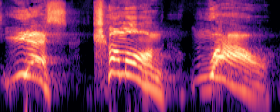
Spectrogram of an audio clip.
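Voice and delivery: loud, high, rousing; jubilant cheer. Acted. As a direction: cheer like a stadium crowd.

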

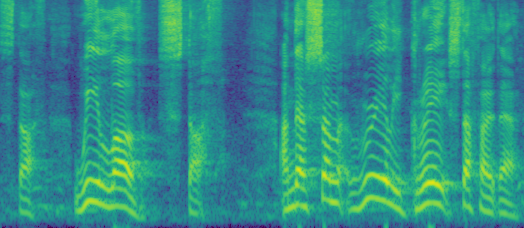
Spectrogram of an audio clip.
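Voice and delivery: slow, lightly put-on Scottish accent; a playful Scottish advert voice, drawn out; a hint of Scottish, preacher mimicking a TV ad; Ewan McGregor Scottish accent. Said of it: "That's my best Ewan McGregor accent".

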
